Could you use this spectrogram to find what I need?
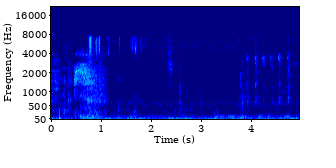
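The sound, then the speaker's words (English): Eight dice rattle and clatter in a quick burst for a tinker roll, followed by a few lighter scattered clicks as they settle, fairly quiet. “I have 8 dice for this.”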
